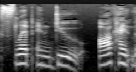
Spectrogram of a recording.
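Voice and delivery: ordinary talk

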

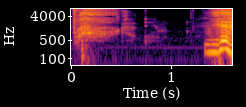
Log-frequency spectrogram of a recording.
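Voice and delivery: slow, hushed curse; whispered mock exasperation. Tempted man at the goat offer, reluctant whisper.

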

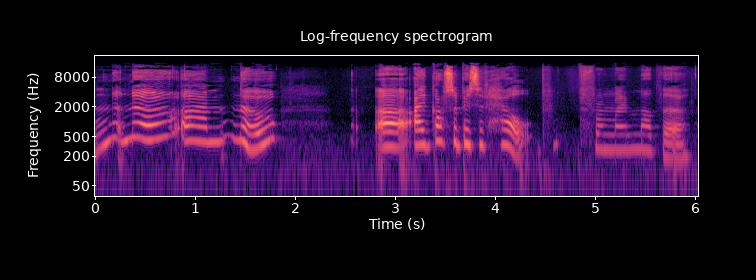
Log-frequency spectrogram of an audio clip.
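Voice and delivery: high, hesitant fib; nervous stammer. Retold or imitated. Big sister caught out by the teacher, nervous stammer. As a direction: stall while making up an excuse.

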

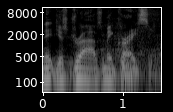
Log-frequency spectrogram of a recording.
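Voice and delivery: normal talking voice

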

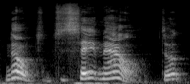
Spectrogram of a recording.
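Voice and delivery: high, loud protest. Real, not acted. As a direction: plead for it now. Protests the teaser.

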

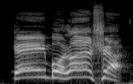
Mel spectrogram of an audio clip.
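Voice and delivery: high, slow put-on voice; squeaky slow call offering a biscuit; silly exorcist voice. Shown as a demonstration. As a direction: coax a demon like a goofy stranger. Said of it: "eu posso fazer assim".

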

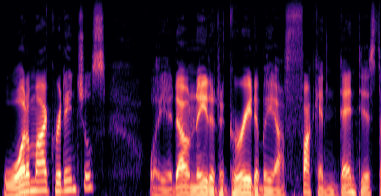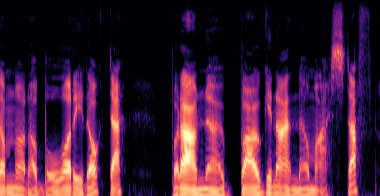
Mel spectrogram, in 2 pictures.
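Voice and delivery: loud, brash Aussie ad-man voice; hammed-up Aussie huckster selling dental work; fake ad pitchman. Host doing a spoof sponsor ad, loud Aussie pitchman. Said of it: "a word from our sponsors".

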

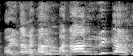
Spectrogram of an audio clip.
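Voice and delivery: loud, high mock Veracruz accent; laughing coastal Veracruz impression; costeño accent. Shown as a demonstration. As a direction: put on a broad costeño accent, amused. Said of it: "Ese es el acento costeño por excelencia".

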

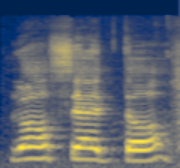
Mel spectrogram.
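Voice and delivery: high, slow mocking echo; mock apology. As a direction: drag out the apology, squeaky and high.

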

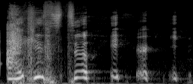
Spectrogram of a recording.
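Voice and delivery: loud, high, breaking into laughter; mock complaint lost in laughter; laughing retort. Drinker to the man who moved away, cracking up.

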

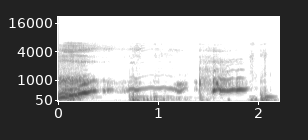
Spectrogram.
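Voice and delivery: high, sharp gasp of disbelief; shocked gasp. Retold or imitated. Viewer gasps at Charlie's prize, shocked. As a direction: gasp like you can't believe it. Reacting to the factory gift.

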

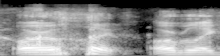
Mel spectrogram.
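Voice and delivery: usual speaking voice

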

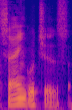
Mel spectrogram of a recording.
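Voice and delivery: "sandwiches" said as "sangwiches"; quoted mispronunciation. Retold or imitated. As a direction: put ng into "sandwiches": sang-wiches. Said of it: "Dane Cook does it all the time".

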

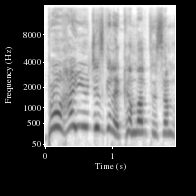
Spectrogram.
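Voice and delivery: high-pitched "bro, how you just gonna" in mock outrage; incredulous scolding. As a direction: call her out in disbelief. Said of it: "I was like".

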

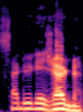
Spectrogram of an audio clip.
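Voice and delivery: high, loud put-on little voice. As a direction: greet the young ones in a squeaky little voice. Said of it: "je vais prendre une petite voix".

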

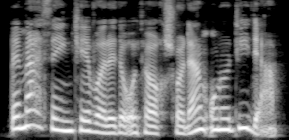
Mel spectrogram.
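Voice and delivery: ordinary delivery

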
